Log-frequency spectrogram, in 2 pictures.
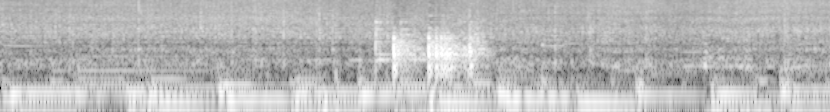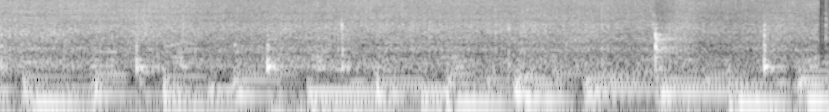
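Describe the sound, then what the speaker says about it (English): Hominy toasts in a pot of leftover pork drippings, giving a steady, close sizzle with frequent scraping stirs and a brief louder burst of stirring partway through; no one speaks. "We're now going to toast the hominy right here in the pot"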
